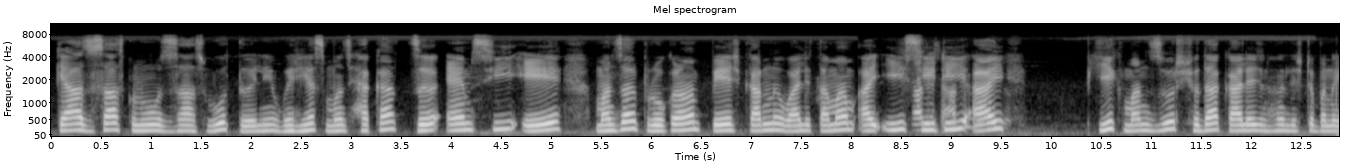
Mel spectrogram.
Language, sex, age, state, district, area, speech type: Kashmiri, male, 18-30, Jammu and Kashmir, Baramulla, urban, read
